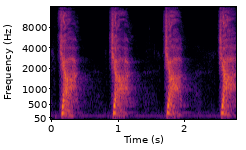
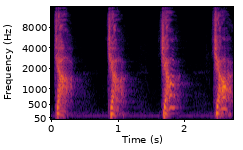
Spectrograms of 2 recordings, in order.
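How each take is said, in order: Both takes have the same delivery.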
